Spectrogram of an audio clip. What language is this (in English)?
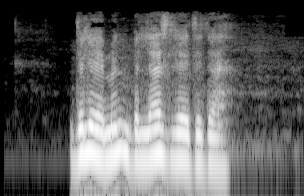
Kurdish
